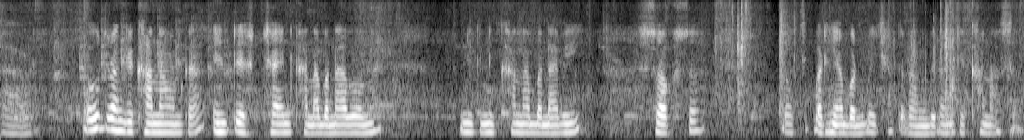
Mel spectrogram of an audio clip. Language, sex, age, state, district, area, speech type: Maithili, female, 60+, Bihar, Sitamarhi, rural, spontaneous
